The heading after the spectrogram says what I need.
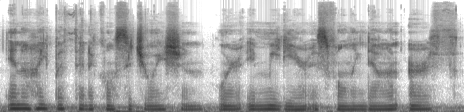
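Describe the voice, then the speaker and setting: A man playing a curious alien femboy in an ASMR roleplay, speaking softly and deliberately in a gentle, breathy near-whisper. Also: fairly low pitch, flat delivery, noisy background, close to an everyday voice. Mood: curious, calm. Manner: deliberate, gentle, questionnaire-like delivery with pauses. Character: soft-spoken curious alien femboy conducting a formal assessment. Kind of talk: ASMR roleplay, close soft speech and whispering.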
